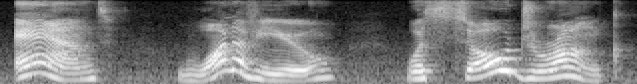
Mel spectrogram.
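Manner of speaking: very slow, emphatic scolding; drawn-out accusation. Retold or imitated. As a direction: imitate a scolder spacing out each word.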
